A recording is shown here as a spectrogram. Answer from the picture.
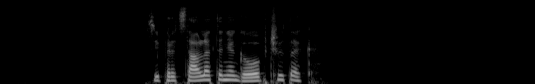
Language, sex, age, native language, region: Slovenian, female, 18-29, Slovenian, Central Slovenia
